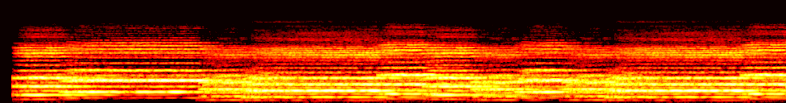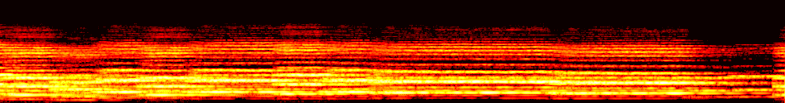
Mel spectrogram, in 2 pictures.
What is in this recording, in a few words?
choeur alto; WSS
